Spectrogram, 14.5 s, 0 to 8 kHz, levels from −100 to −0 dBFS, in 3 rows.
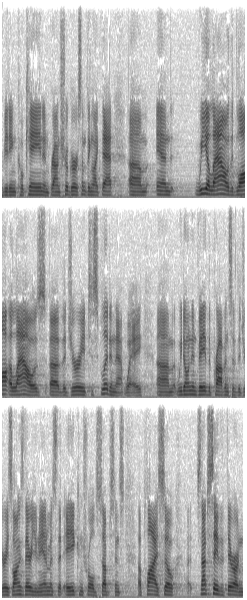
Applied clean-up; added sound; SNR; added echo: none; none; none; none.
